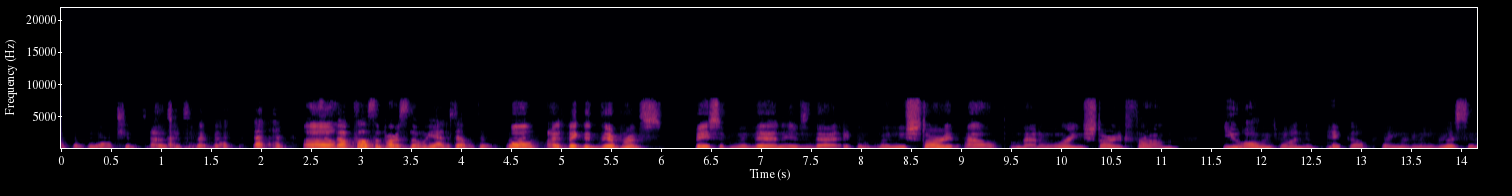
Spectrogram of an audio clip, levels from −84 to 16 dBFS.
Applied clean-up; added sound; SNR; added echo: neural mask model DeepFilterNet 3.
